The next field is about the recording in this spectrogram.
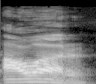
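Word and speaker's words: hour: তারপরে আবার রয়েছে আওয়ার এখানে কিন্তু এইচ উচ্চারণ হয় না এই সাইলেন্ট থাকে আওয়ার ও ইউ আর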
